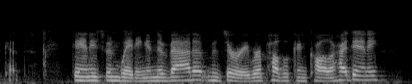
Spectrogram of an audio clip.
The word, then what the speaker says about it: Nevada: sorry I mispronounced it well it's Nevada as a state it's Nevada as a city but uh thanks for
